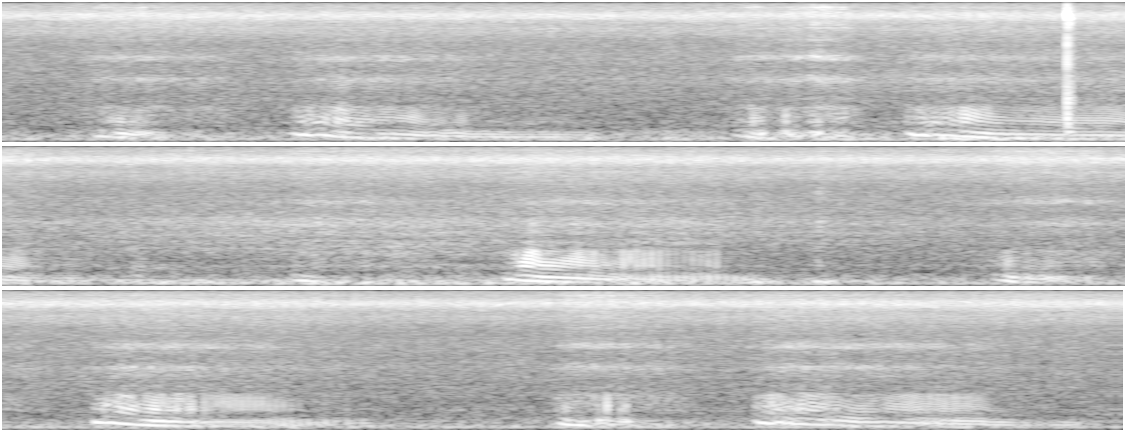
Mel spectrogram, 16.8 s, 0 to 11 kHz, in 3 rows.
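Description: Repeated low, rattling snores, about 17 a minute, over steady background hiss. Snoring in a sleeping infant.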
